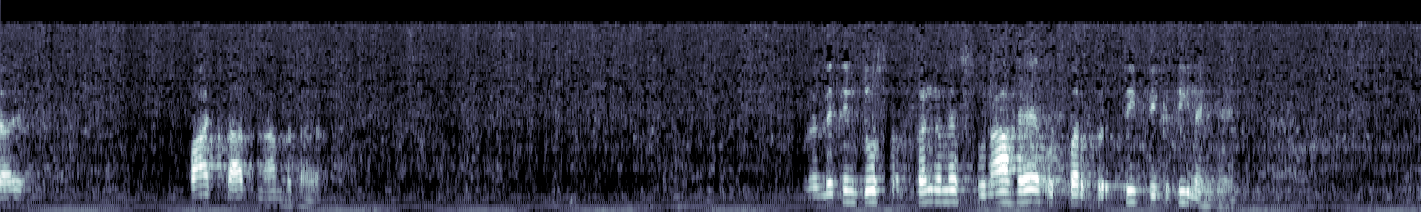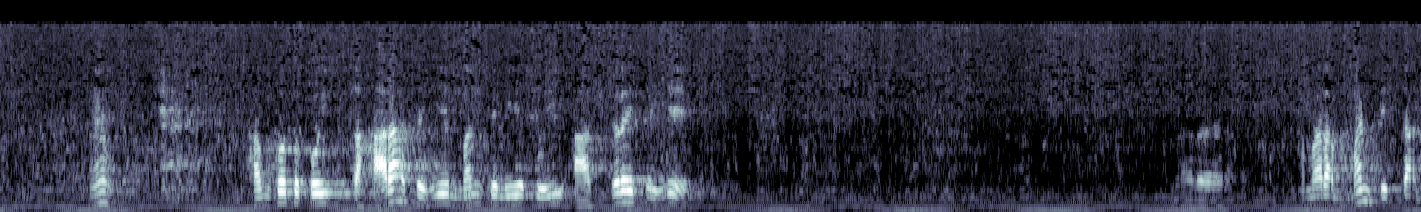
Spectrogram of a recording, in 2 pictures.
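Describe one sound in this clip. An elderly man speaks calmly, heard through a microphone.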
